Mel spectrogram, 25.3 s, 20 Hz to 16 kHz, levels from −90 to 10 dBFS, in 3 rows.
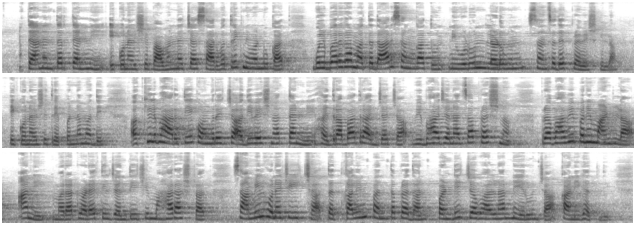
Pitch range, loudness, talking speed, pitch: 230-275 Hz, -14 LUFS, 95 wpm, 255 Hz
